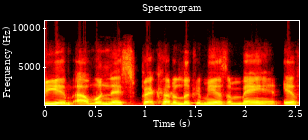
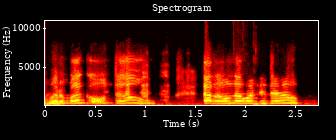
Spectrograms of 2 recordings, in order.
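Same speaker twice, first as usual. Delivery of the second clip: mock high-pitched, tearful blubbering; 3 dB quieter than usual. Joking about being helpless when the power goes out: mock crying. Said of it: "I'm sitting here crying".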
